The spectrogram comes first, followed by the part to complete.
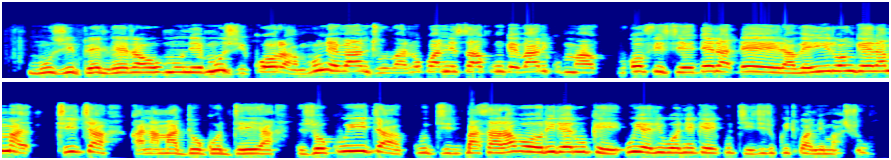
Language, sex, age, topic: Ndau, female, 36-49, health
